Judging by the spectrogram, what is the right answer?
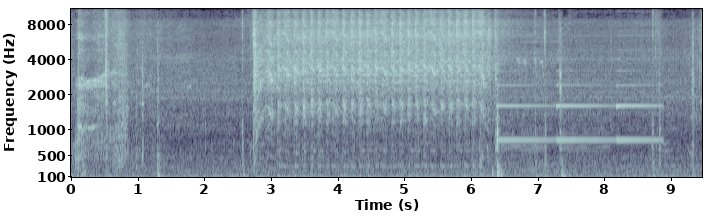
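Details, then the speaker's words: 2006 Lexus GS300 3.0L after an engine and wiring harness swap, codes P0351–P0356 with all coils not firing: starter cranks at an even rhythm for several seconds and never catches; crank, no start, no spark. "first of all i don't like how the engine sound when it cranks no start"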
